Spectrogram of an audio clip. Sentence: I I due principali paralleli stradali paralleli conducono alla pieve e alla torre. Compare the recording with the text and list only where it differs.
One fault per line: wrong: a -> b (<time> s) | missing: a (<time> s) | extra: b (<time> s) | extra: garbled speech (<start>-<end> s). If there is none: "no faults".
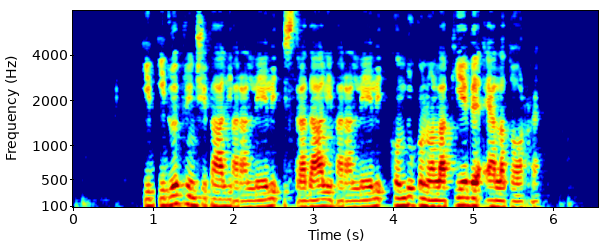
no faults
